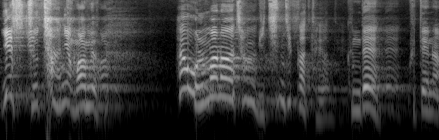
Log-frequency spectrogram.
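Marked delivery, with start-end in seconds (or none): 0.0-0.6 retold shouting. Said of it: "막 소리 지르고 싸우면서".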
